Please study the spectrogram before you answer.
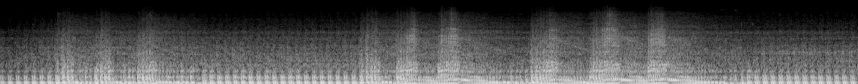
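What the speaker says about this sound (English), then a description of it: "But let's give a little rev." A 2020 Yamaha YZF-R3 motorcycle with modifications and a non-stock exhaust idles close to the mic, then gets several sharp throttle blips that rise and fall in quick succession, loud and alone.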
